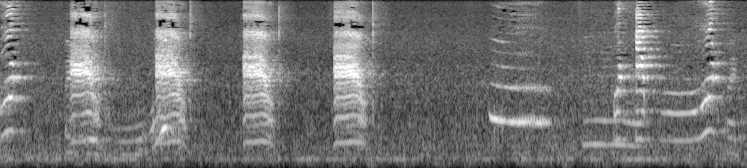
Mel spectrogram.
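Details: Talking parrot: a run of short, buzzy, speech-like syllables with rich overtones about every half second, then a few clear whistled tones that rise and bend near the end, over a steady low hum.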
